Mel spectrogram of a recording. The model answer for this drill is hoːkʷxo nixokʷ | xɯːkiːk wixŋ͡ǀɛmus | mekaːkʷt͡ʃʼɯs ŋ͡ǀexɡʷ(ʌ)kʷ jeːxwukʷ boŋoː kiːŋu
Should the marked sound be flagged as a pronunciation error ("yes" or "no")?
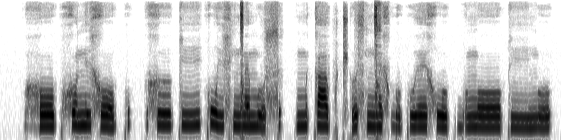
no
